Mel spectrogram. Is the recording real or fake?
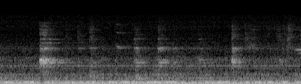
real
